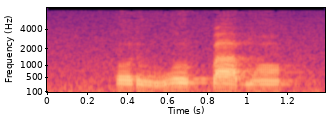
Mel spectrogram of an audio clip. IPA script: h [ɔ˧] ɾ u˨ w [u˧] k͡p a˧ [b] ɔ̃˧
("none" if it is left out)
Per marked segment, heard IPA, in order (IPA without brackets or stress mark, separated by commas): o˧, o˧, b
